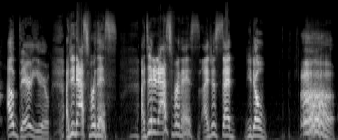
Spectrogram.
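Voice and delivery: loud, overwhelmed playful protest; exasperated, loud, hammed-up indignation; mock outrage. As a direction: scold the generous viewers in pretend anger. Mock outrage at generous viewers.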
